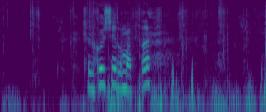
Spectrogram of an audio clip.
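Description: Footsteps walk over stone paving.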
